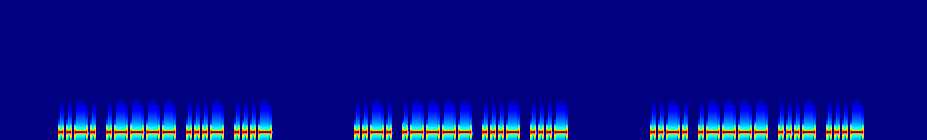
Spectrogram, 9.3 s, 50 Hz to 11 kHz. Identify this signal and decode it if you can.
Morse code, heard as a keyed tone, about 32 wpm, 700 Hz. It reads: F1VV F1VV F1VV
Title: DXCC-100 Call Signs - 4 Characters - Repeated 3x - 30wpm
